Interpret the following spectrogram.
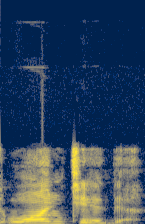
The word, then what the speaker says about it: wanted: problem and you pronounce wanted wanted in this case you have to pronounce this eddie like ed because you have the final t whenever you have a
